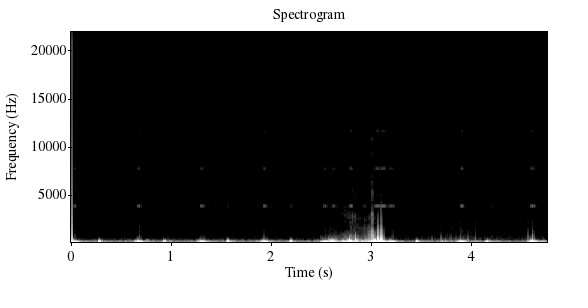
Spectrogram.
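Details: Normal heartbeat recorded with a homemade stethoscope microphone (lavalier mic inside stethoscope tubing): steady low lub-dub thumps, about 70 beats a minute, with some handling rumble.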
